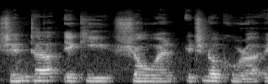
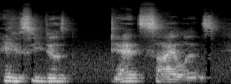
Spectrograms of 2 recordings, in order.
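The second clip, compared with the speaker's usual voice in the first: normal talking voice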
